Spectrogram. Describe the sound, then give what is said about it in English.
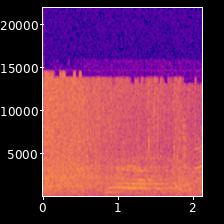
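Waves wash steadily onto a Mediterranean beach at Latakia at sunset where families gather, a soft, continuous surf hiss at low level with faint voices mixed in. “I'm on one of the beaches in Latakia. Loads of families enjoying themselves as the sun dips down into the Mediterranean.”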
